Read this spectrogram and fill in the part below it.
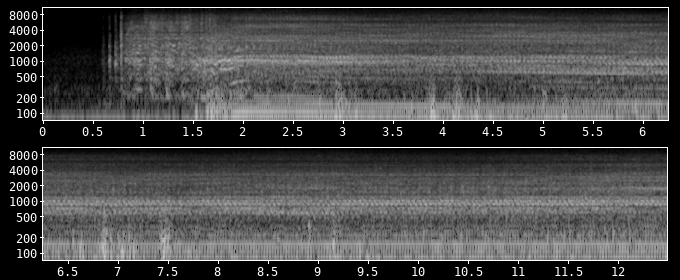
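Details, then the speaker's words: Car with weak battery after sitting in cold starts and settles into an uneven, shaking idle with irregular stumbles; owner says it has a misfire, attributed to a vacuum issue. "this is going to shake. I have a vacuum in the car. Oh, so it has a misfire. Yeah. Gotcha. So it like shakes off."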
